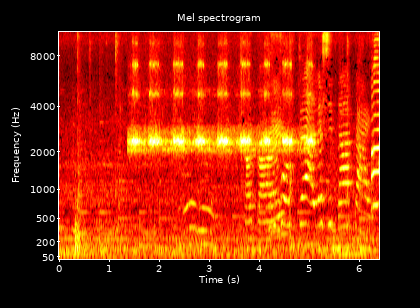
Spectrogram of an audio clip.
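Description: Cricket chirping sound effect, a steady chirp about three times a second, edited in as the 'crickets' gag for a blank, awkward pause after a question the child can't answer. A child's voice and giggles are faintly underneath.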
